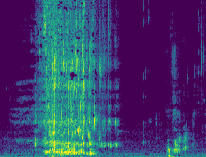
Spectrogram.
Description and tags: A sound effect of me drinking tea.
coffee, cup, drink, drinking, liquid, sip, sipping, slurp, swallow, tea, water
